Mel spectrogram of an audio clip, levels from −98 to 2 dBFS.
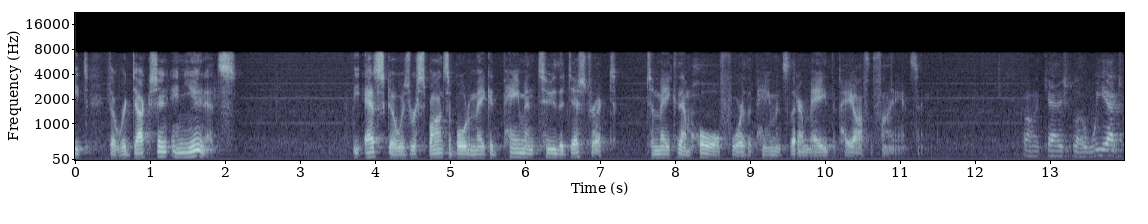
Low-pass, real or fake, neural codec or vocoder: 7.2 kHz; real; none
